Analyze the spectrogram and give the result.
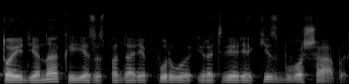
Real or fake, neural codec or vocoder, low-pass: real; none; 10.8 kHz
